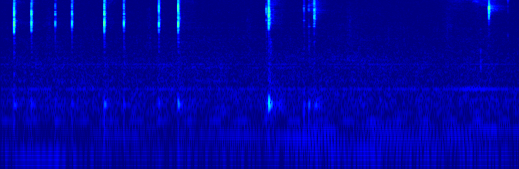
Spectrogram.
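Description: Fingers tap a plastic bottle of hand-cleaning alcohol, producing eight quick, evenly spaced light clicks, followed by a few more scattered taps. Each tap is bright, dry and very short with almost no ring, over a quiet background.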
